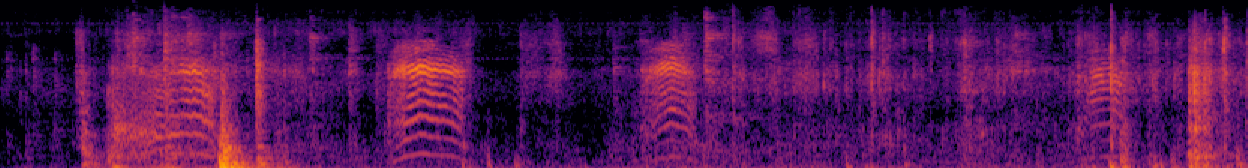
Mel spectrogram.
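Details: Domestic cat clamouring for a churu treat, giving a series of drawn-out meows with wavering harmonics, about four cries spaced a second or two apart, after an early knock or thump.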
